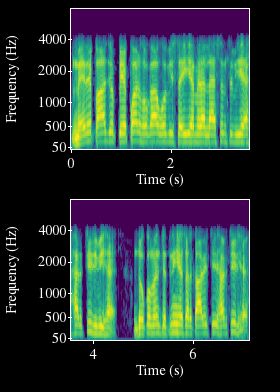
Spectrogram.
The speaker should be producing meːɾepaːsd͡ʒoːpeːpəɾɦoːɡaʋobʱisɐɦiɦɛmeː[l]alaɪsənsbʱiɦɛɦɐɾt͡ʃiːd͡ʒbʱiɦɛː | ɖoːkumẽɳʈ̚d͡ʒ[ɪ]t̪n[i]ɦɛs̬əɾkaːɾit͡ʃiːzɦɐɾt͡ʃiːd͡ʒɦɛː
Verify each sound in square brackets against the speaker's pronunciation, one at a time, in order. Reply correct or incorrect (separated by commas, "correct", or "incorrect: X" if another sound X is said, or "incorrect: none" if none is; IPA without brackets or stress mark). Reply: incorrect: ɾ, correct, correct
